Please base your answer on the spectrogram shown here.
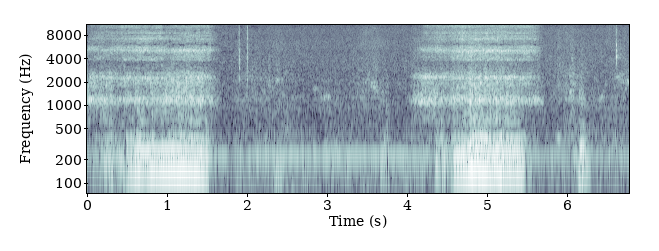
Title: Brother snoring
